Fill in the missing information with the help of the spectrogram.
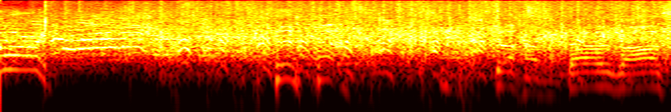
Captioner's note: audience applauds; laughs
